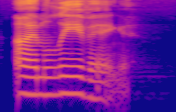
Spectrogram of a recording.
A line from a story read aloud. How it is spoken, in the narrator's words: Karen said dryly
